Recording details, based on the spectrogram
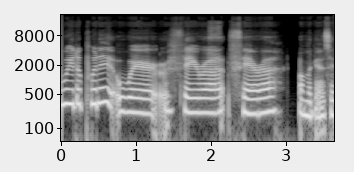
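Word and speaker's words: Feyre: to practice that like Farah faca no I think it's Farah well that's yeah if you like she made fun of her sister for draging you know both syllables of her name she was like farra but she helped me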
